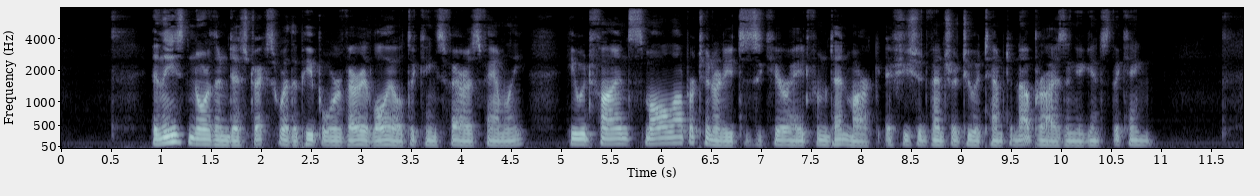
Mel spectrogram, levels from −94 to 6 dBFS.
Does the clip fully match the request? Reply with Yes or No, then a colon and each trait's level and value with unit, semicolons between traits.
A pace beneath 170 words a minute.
No: average, 185 wpm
